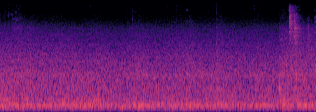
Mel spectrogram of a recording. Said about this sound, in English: So much traffic, so much noise. I'm sorry, guys, podcast listeners. Bear with me.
